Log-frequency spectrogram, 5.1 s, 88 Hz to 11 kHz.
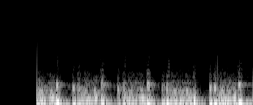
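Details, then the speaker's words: Mitral stenosis murmur: low-pitched diastolic rumble between beats, best heard with stethoscope bell at the cardiac apex; loud S1 and opening snap after S2 expected. "So very characteristic sound for the mitral stenosis murmur. It's a low-pitch, as you heard, diastolic rumble, best heard using the bell of your stethoscope."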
